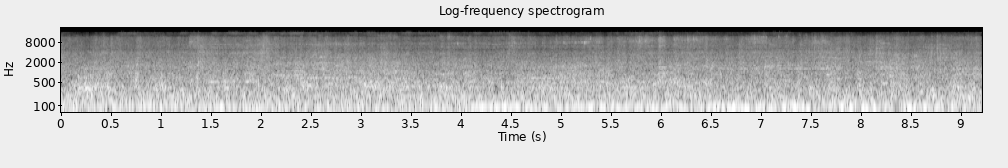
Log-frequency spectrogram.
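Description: Freight train cars, mostly covered hoppers, rolling past: steel wheels running steadily on the rails.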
